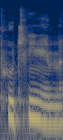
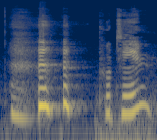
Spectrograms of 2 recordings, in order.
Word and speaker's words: poutine: poutine louise puts in english people pronounce it poutine it's puts in any french person will tell you that putin put in putin putin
